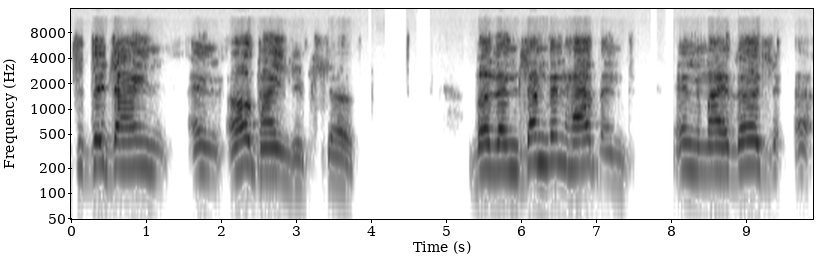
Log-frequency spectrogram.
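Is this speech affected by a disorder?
Yes: cerebral palsy.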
